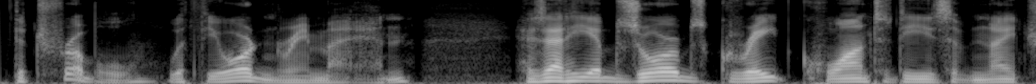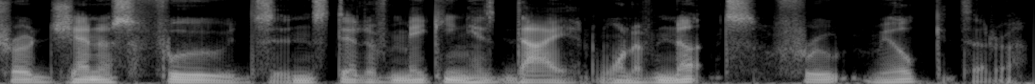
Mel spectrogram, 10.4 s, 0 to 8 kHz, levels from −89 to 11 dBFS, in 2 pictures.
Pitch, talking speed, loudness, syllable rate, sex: 95 Hz, 150 wpm, -23 LUFS, 4.1 syllables/s, male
